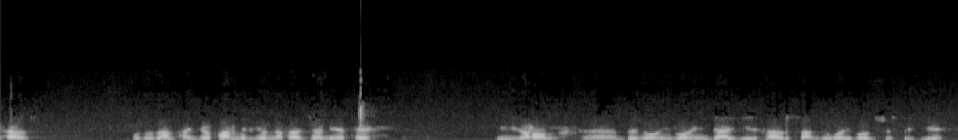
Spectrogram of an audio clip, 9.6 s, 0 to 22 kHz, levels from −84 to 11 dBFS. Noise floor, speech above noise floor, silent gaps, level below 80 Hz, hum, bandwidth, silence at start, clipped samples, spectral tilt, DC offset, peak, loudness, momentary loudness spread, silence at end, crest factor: -57 dBFS; 36 dB; none; -54 dBFS; none; 11.5 kHz; 0 s; under 0.1%; -4.5 dB/octave; under 0.1%; 0 dBFS; -20 LUFS; 12 LU; 0.15 s; 22 dB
